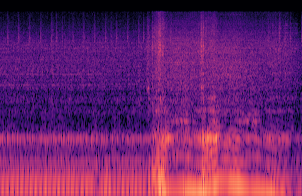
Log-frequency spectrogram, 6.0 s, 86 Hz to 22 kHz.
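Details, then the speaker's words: GD3 Honda Fit 1.5 liter with short ram intake and newly installed HKS Hi-Power muffler: low even idle, then quick blips with deep smooth exhaust tone, tamer than expected, not raspy; healthy free revs. "Oh, that's a lot more tame than I thought it would be. I thought it was gonna be really raspy, but it actually has kind of a deeper tone to it."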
